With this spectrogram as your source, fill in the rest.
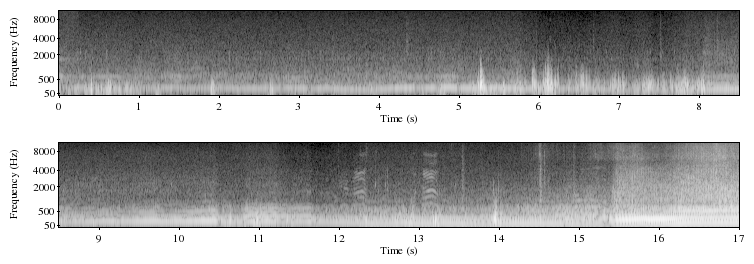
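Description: Gravel and stones crunch and pop under an off-road buggy's tyres.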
